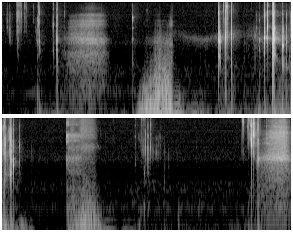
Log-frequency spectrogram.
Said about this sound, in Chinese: 来，宝贝。姐姐喂你吃一个爆米花好不好？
